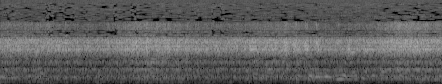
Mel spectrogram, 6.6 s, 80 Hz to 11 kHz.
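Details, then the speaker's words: Realistic DX-200 shortwave receiver, 31 ft vertical antenna via coax, 3:30 pm Clearwater Florida: constant loud steady hiss, no station, S-meter pegged by noise; high background noise, source unknown, possibly dry-air static. "I'm trying to receive stations look at that estimate is just peg and that's not because of the signal strength let me turn the volume back up for a second noise"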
